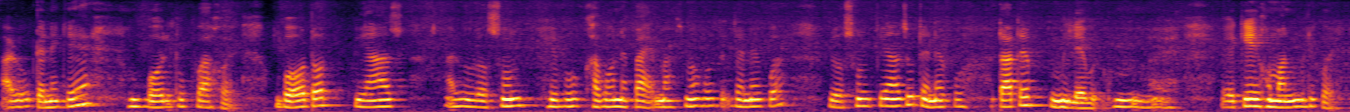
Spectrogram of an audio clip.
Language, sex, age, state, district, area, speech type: Assamese, female, 45-60, Assam, Sivasagar, rural, spontaneous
